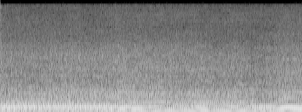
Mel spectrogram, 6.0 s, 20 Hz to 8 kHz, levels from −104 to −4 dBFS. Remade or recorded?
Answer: recorded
